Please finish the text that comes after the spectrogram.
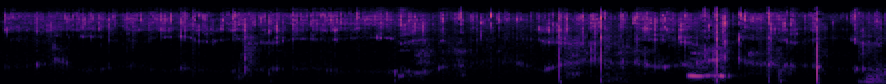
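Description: Crackling candy from a whole pack pops and snaps inside a mouth amid wet chewing, a rapid irregular stream of tiny clicks and crackles that grows busier and sharper toward the end, with no talking.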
